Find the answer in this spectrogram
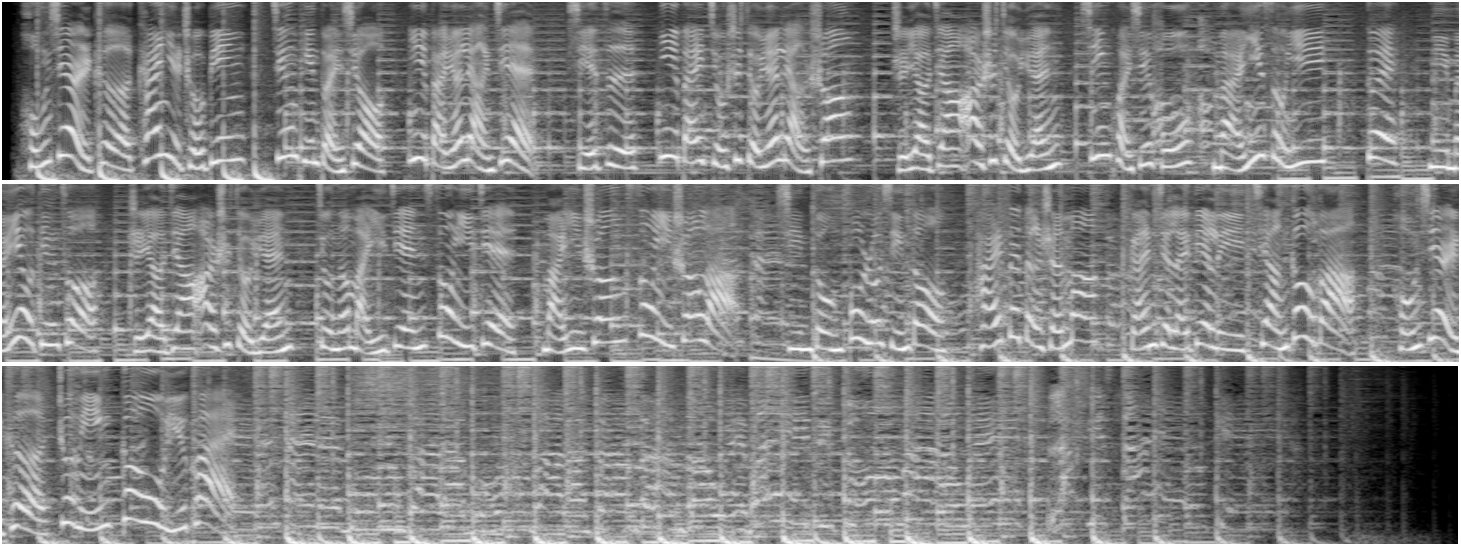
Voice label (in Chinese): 女 促销; 鸿星尔克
